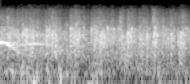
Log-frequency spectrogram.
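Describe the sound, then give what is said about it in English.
Audience applause from a crowd, a dense, steady patter of clapping that holds at an even, fairly loud level for the whole stretch without a clear peak or fade. “let's have a round of applause for Patty Davis”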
